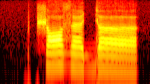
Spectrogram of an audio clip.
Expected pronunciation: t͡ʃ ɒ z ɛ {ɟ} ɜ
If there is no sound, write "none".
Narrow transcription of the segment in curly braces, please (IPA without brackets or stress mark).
ɟ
